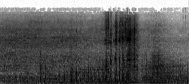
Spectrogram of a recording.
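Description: A driverless car with no one at the wheel pulls up, its steady engine and tire rumble filling the scene, with a brief rush of hissing noise midway before settling again. No one speaks.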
